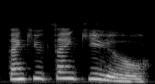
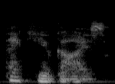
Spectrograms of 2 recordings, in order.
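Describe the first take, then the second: First: Higher, slow gushing thank you. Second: Much softer, lower, slow thank you; quiet thanks. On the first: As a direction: pour out the thanks brightly. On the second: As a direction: drop back to a soft thanks. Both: Real, not acted. Thanking viewers.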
